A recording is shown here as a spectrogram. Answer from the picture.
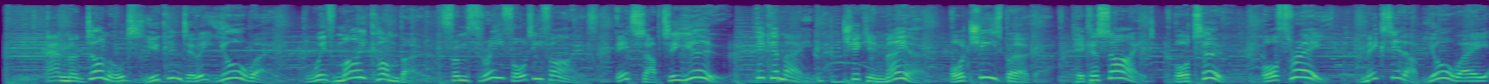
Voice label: radio ads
